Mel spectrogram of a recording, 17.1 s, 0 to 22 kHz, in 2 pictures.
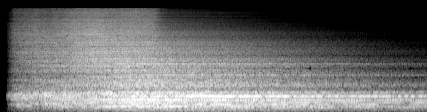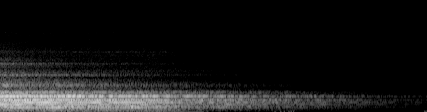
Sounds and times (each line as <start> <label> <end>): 0.2 bowed crash cymbal 7.2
